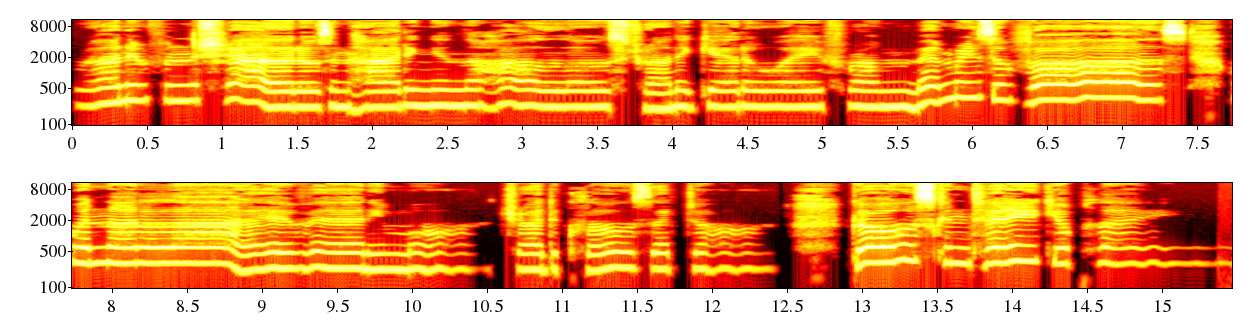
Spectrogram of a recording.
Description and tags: The exact same as the other vocals (the chorus with a spooky edge) except cleaned WITHOUT reverb (by Erokia).
lyrics, vocal, voice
